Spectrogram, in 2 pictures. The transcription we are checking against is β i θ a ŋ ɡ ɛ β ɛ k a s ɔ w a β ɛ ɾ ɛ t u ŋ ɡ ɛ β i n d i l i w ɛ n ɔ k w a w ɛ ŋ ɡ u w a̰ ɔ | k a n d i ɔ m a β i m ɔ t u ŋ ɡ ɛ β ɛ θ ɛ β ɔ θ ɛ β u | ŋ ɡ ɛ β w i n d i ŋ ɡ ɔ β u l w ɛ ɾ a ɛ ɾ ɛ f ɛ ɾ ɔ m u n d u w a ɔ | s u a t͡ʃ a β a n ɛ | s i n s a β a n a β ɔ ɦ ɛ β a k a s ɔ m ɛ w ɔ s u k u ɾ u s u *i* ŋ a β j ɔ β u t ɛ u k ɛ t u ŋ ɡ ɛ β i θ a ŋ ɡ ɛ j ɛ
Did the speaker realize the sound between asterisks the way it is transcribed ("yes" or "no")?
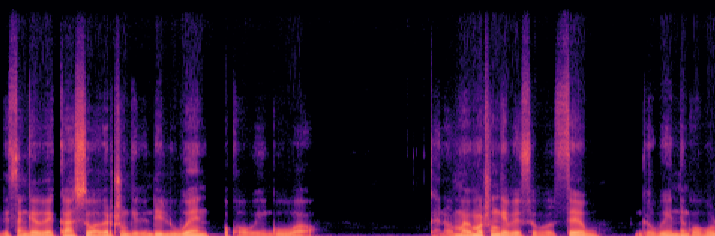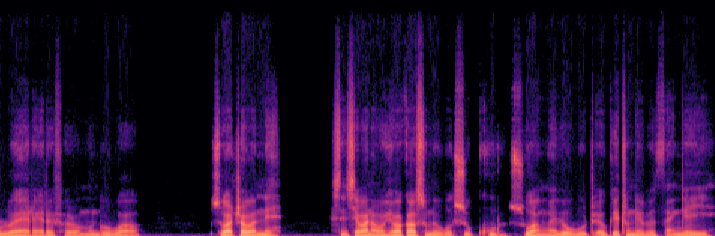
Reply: no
